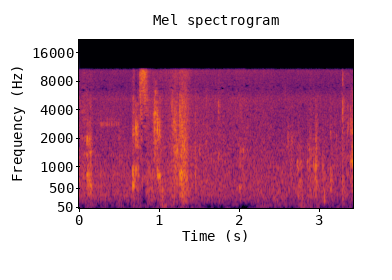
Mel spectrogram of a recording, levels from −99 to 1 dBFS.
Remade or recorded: recorded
